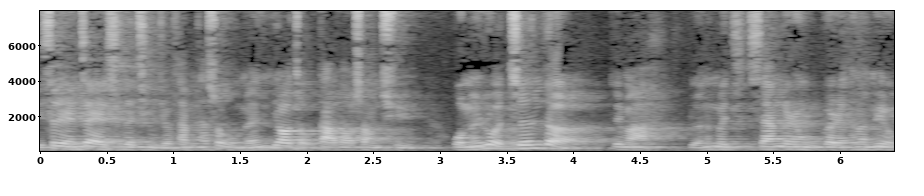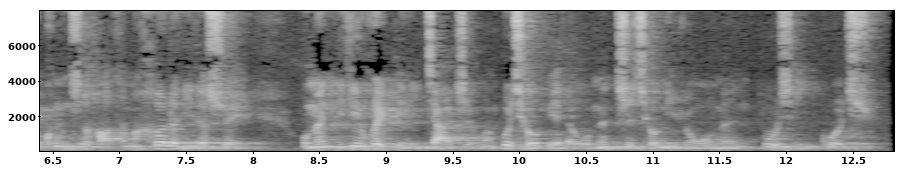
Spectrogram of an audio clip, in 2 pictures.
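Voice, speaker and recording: A man's voice: mid-range voice, quick pace, hardly any pauses, mellow, a little hiss or hum. A man preaching a sermon in earnest storytelling style, often stretching his sentence endings. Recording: echoey hall, heard from a distance.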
